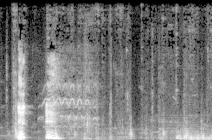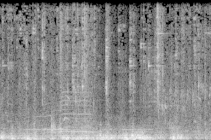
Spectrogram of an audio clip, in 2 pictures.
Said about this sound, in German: Und er knallt einmal mit so einer Kutscherpeitsche neben dem Gespann so, und trottet dann mit seinem Kaltblütergespann, macht er sich auf den Rückweg und versucht sich dann in den Fuhrverkehr einzuschlängeln, der dort auf der Hauptstraße ist.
